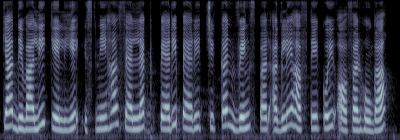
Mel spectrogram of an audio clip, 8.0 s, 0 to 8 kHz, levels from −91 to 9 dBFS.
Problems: none marked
